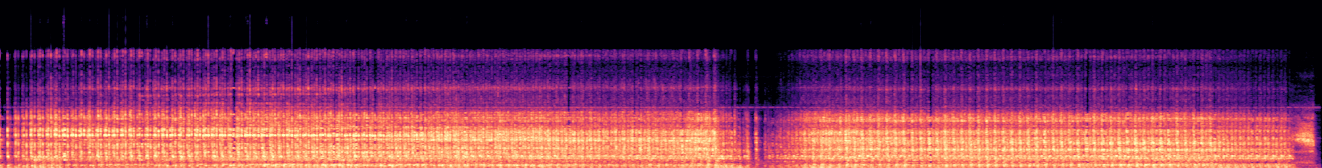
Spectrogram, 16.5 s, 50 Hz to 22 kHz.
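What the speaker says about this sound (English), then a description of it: "I want to run gouge across the base to make sure it's flat." Wood lathe spinning a 15 inch white oak bowl as a gouge cuts across its flat base, a loud steady whirring scrape that runs continuously, dips briefly near the middle, then resumes.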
